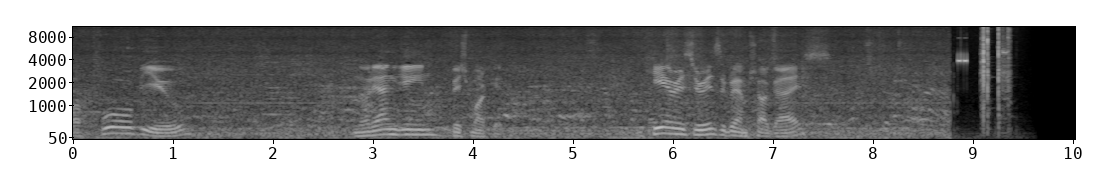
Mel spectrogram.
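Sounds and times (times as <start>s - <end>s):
market hubbub: 0.0s - 9.0s
camera focus beep: 8.8s - 9.5s
camera shutter clicks: 8.8s - 9.5s.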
